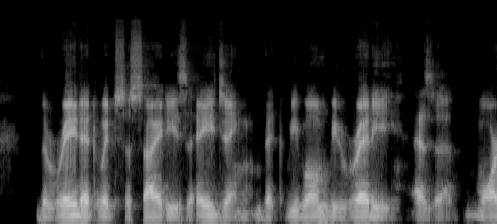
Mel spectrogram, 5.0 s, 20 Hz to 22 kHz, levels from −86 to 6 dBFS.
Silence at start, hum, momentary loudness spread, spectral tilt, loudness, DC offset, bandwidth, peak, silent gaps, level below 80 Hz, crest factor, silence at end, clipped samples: 0.35 s; none; 13 LU; -5.5 dB/octave; -23 LUFS; under 0.1%; 12.5 kHz; -6 dBFS; none; -52 dBFS; 18 dB; 0 s; under 0.1%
